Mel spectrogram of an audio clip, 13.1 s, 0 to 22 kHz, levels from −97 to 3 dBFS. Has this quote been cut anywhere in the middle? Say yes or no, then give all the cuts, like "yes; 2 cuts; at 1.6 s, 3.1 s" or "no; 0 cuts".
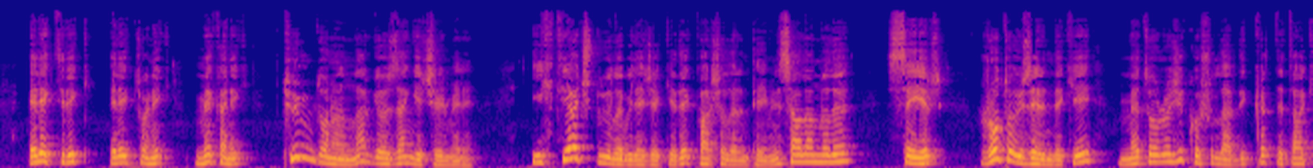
no; 0 cuts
